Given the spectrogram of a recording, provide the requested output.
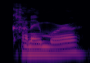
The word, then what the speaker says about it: Kanimura: I'm pronouncing it wrong when I say Kanimura. It's Kanimura. – Kanimura, yeah. – Like Connie.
